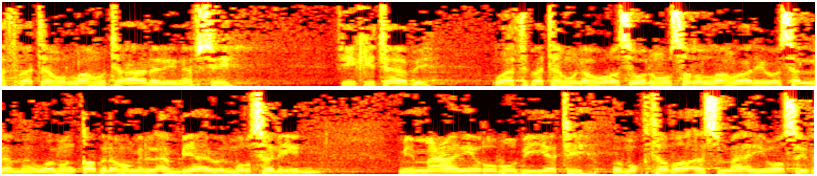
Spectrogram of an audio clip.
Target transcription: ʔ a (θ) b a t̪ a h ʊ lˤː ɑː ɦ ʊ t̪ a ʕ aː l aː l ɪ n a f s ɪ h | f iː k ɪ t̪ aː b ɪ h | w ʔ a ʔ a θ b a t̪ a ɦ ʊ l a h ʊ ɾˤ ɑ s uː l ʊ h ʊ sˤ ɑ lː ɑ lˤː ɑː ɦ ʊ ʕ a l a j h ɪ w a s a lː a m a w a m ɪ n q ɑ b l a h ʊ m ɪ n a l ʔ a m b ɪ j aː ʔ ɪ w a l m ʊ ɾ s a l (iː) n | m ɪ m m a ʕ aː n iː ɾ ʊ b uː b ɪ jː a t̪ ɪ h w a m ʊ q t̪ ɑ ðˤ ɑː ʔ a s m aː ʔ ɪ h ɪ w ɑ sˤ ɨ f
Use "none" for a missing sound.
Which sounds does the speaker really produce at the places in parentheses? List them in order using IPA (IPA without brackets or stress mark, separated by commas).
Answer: θ, iː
